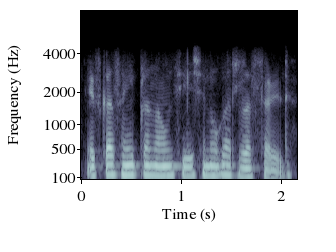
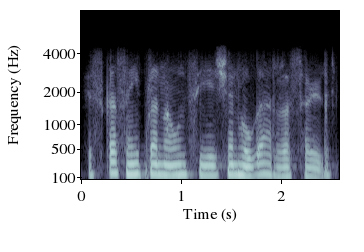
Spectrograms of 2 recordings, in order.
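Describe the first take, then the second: No difference in how they are said.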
